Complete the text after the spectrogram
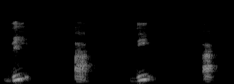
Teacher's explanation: tenemos una vocal cerrada más una vocal abierta, pero se separan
